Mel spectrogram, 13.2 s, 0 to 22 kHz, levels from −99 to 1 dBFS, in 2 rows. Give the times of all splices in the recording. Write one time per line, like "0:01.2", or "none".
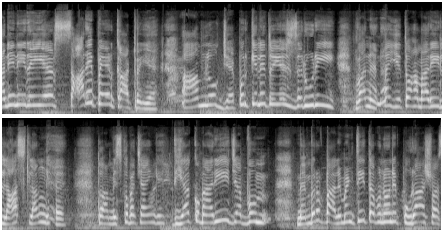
0:02.5
0:09.1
